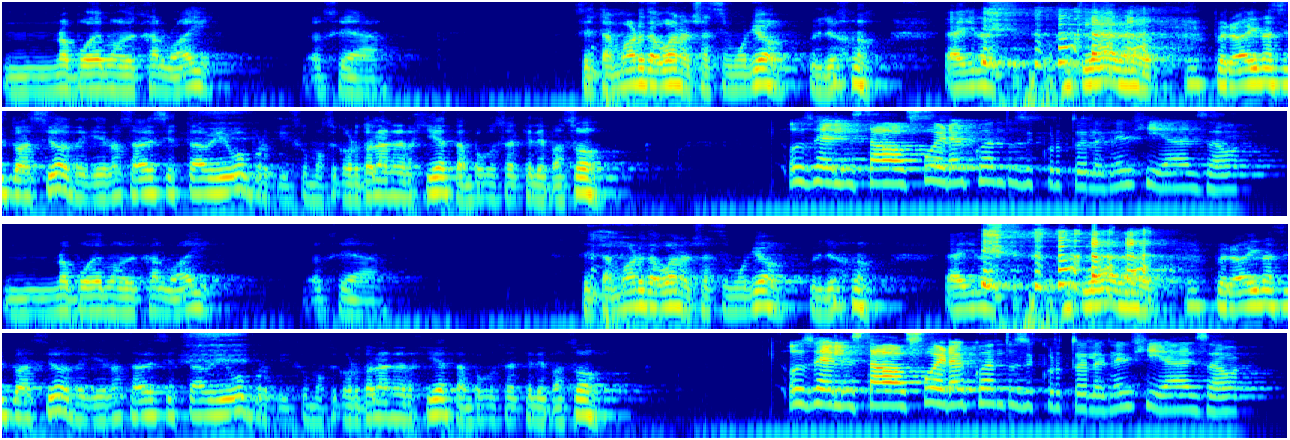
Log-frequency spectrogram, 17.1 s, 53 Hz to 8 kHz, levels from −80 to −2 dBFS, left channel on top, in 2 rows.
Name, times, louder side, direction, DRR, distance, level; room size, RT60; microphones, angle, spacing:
voice 1, 0.0-1.4 2.0-2.6 3.8-6.6 7.1-12.6, left 3 dB, 60° left, 1.0 m, -34 dB
voice 2, 6.5-7.7 9.9-10.2 13.8-16.8, right 5 dB, 45° right, 2.0 m, -29 dB
26.5 x 18.0 x 7.9 m
head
